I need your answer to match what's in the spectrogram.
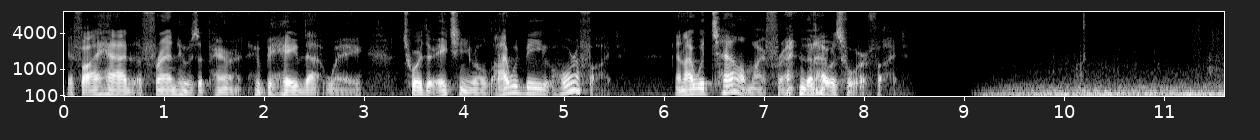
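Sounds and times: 
speech: 0.0 - 8.5
car driving: 9.1 - 11.5.

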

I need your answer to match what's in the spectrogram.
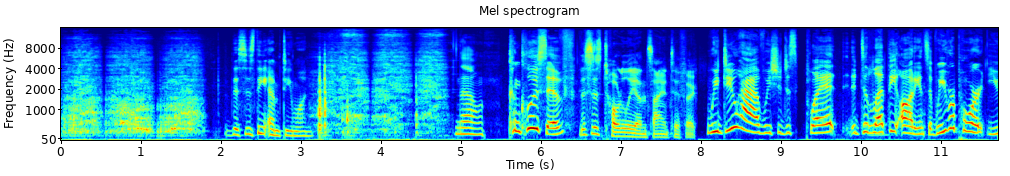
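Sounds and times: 
ceramic mug with water sliding across a table: 0.0 - 1.8, 3.1 - 4.9
speech: 2.1 - 3.5, 4.9 - 11.7.

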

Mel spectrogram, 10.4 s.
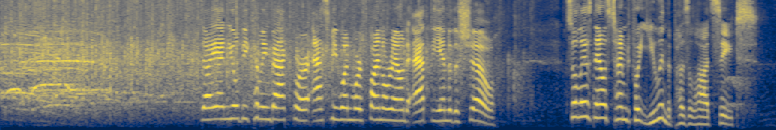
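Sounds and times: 
audience applause: 0.0 - 7.1
speech: 2.7 - 6.7, 7.6 - 10.1.

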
